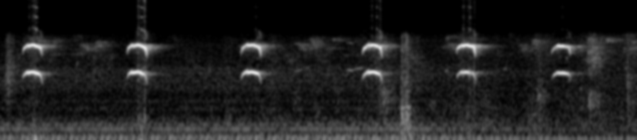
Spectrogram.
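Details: Incubator-hatched Common Quail chicks peeping: six shrill, short, curved notes at uneven spacing, with soft tapping and a low mechanical drone behind.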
